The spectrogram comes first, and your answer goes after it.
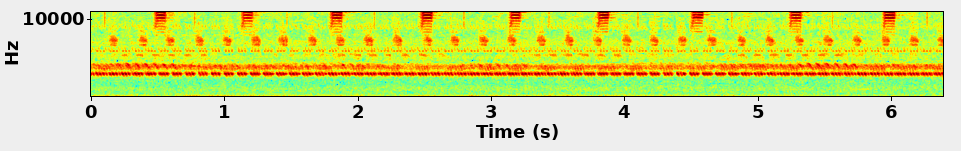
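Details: Crickets and other insects on a midsummer night in the Korean countryside: a steady high trilling band runs throughout, with sharp very high pulses repeating about every two-thirds of a second and a low rumble beneath.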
